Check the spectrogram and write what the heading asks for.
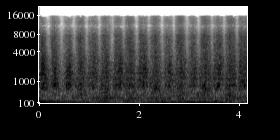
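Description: Metal body file scraped back and forth across a VW Beetle's sheet-steel body panel in quick, even strokes, about five a second. It is file-marking: the file skims the high metal and leaves the sunken, dented spots unmarked so they can be found and worked out.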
